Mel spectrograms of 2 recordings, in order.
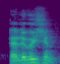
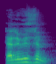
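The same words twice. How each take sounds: First: ٹیلی ویژن with the three-dot ژ sound; correct zh sound. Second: ٹیلی ویژن said with a hard z, like vizen; mock the mistake: ٹیلی ویژن with z instead of zh; ٹیلی ویژن mispronounced as tele-vizen; wrong z sound. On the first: Shown as a demonstration. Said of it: "اب یہاں ویژن کی sound ہے". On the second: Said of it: "میں نے سنا ہے کچھ لوگوں کو".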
